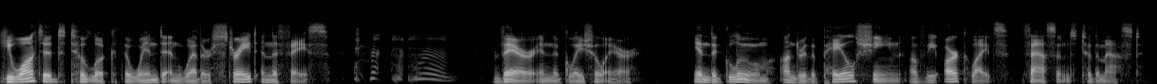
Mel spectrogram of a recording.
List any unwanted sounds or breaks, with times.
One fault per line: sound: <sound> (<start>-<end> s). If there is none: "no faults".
sound: throat clearing (3.5-4.6 s)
